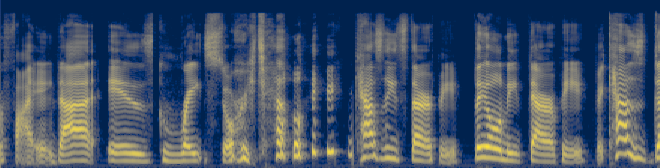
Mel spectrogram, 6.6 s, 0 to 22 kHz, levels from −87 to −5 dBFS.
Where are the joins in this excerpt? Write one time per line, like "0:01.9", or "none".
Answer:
0:03.5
